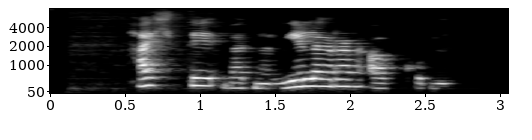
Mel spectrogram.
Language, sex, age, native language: Icelandic, female, 30-39, Icelandic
